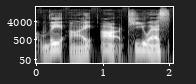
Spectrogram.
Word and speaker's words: Virtus: 它在海外呢，英文名叫 V I R T U S，应该怎么读啊？Virtus 是吧？Virtus，Virtus，Virtus。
